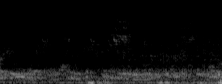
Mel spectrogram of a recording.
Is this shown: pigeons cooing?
yes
